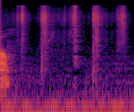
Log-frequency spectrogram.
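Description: Tarot cards being shuffled by hand: a series of soft, irregular papery flicks and slides.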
